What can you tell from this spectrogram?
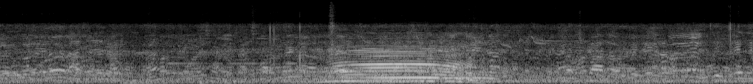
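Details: Cattle at the busy Varkhedi cow market on 10 July 2025 give one loud, sustained moo of about a second and a half with strong harmonics, slightly falling at the close, surrounded by speech and market murmur.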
